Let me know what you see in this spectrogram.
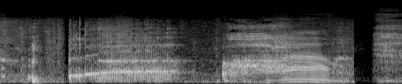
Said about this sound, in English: Fucking start sending me some gassy ass beans so I can make these farts even bigger. Yes. I challenge any of you think you can fart bigger than me.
